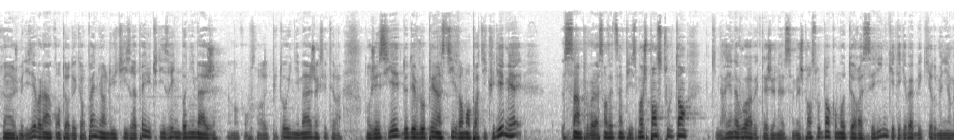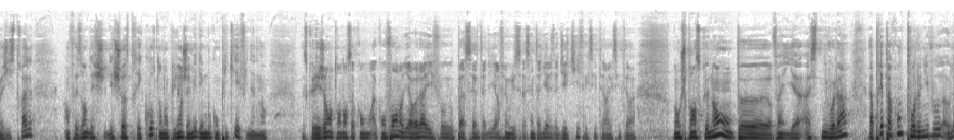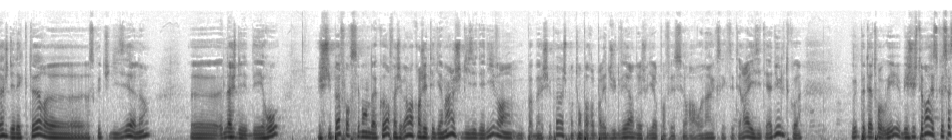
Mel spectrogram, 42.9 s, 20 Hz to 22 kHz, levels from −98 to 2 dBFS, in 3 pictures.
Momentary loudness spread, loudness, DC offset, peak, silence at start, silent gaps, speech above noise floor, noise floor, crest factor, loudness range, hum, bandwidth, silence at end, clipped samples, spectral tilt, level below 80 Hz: 12 LU; -22 LUFS; under 0.1%; -4 dBFS; 0 s; none; 31 dB; -52 dBFS; 18 dB; 7 LU; none; 11.5 kHz; 0 s; under 0.1%; -7.5 dB/octave; -36 dBFS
